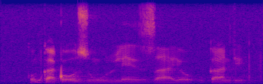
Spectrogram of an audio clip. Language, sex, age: Xhosa, male, 20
